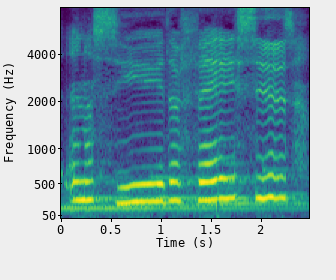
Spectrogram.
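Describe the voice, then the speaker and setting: A woman's voice: high voice, fairly even intonation, drawn-out words. A woman singing in a loose, improvised style as a musician in a live performance. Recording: loud instrumental music around the voice. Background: loud live music.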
